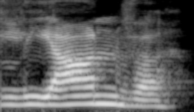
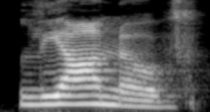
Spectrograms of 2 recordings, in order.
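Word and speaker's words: leanbh: you pronounce this word it's l-e-a-n-b-h it's lianva no sorry lianov sounds Russian to me she says come on in lianov and lianov is Irish for baby it is also Irish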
